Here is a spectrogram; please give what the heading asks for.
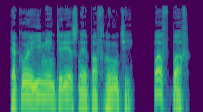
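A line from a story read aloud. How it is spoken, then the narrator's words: Mimicking, then laughing. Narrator (Russian): произнесла она точно так же, как Пафнутий в детстве, и рассмеялась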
